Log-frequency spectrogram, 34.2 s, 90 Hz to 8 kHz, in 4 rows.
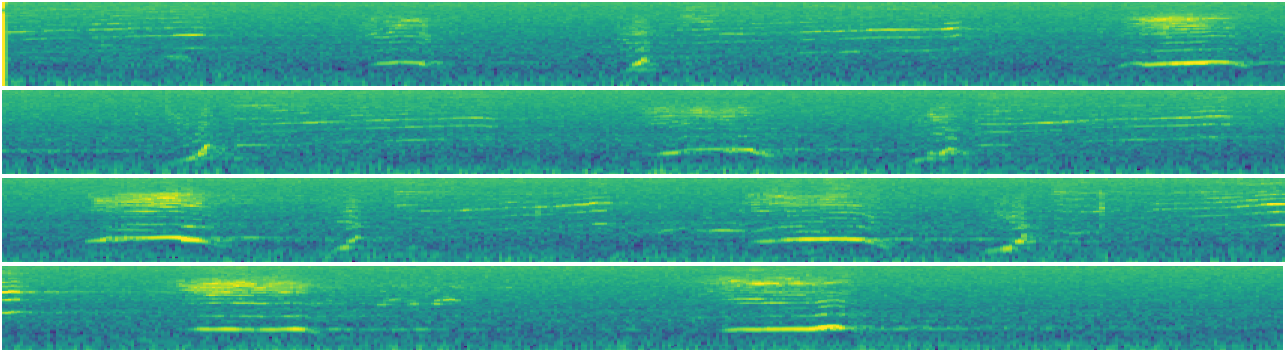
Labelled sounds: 0.2	1.4	humpback whale, 1.2 to 5.4 kHz
2.5	2.8	humpback whale, 2.1 to 2.3 kHz
4.5	6.5	humpback whale, 1.1 to 6.1 kHz
7.5	8.2	humpback whale, 0.86 to 3.6 kHz
10.1	11.9	humpback whale, 1.1 to 3.5 kHz
15.0	16.8	humpback whale, 0.80 to 2.7 kHz
17.8	18.5	humpback whale, 1.3 to 3.5 kHz
19.7	21.2	humpback whale, 1.1 to 3.8 kHz
22.1	23.0	humpback whale, 0.93 to 2.1 kHz
24.2	24.5	humpback whale, 3.4 to 3.6 kHz
24.8	27.5	humpback whale, 0.99 to 6.0 kHz
30.3	31.1	humpback whale, 1.1 to 4.0 kHz

